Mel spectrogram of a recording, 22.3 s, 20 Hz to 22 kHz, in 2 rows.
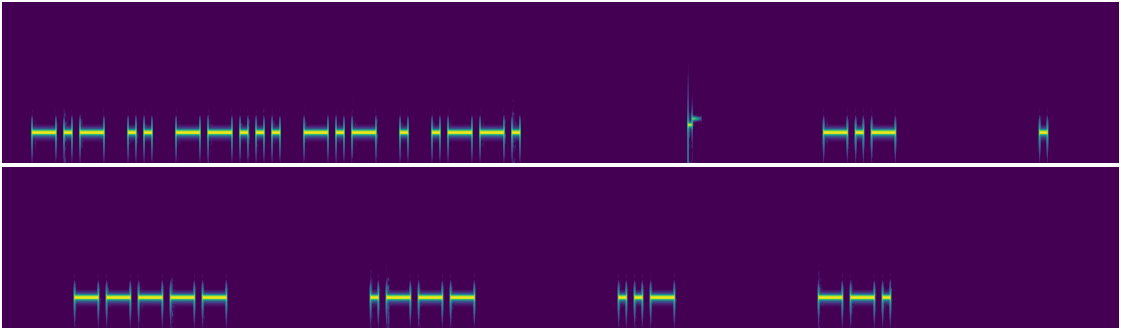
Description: Morse code, heard as a keyed tone, about 15 wpm, spaced as for 8 wpm, 700 Hz. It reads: KI7KEP KE0JUG
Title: USA Call Signs - 6 Characters - 6x Character Spacing - 15wpm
